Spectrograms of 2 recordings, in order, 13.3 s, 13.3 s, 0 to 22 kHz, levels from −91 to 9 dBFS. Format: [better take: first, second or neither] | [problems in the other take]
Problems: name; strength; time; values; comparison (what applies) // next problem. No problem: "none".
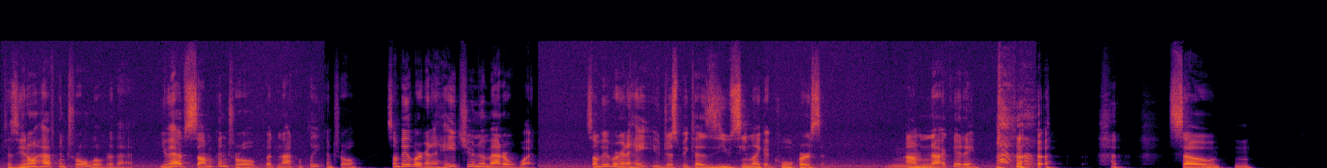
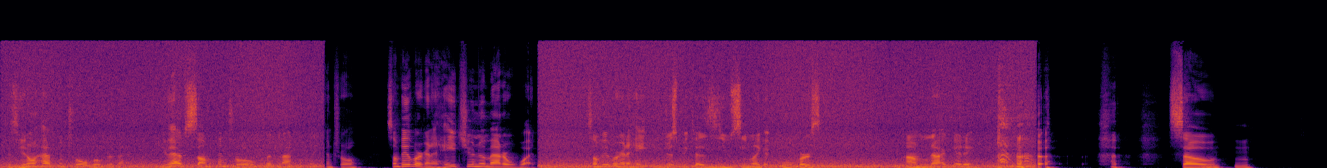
first | hiss; loud; until 3 s and from 5.5 to 10 s; 3 dB below the speech; faint in the first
